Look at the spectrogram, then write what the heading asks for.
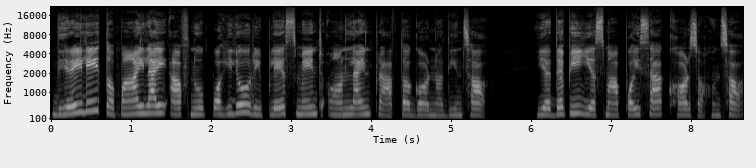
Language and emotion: Nepali, neutral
